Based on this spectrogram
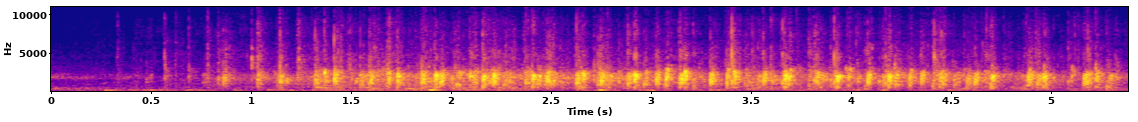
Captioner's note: audience applauds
